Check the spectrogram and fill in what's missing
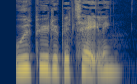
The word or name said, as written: udbyttebetaling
